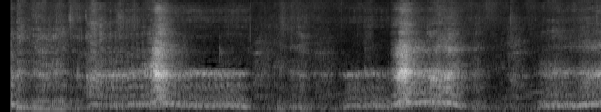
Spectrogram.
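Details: Pit bull and Jack Russell fighting: a low, rumbling growl broken by two sharp snarling bursts about two seconds apart, with a continuous rough throaty undertone between them.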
